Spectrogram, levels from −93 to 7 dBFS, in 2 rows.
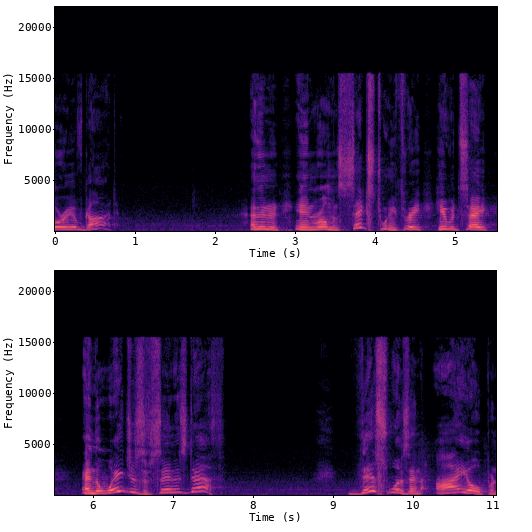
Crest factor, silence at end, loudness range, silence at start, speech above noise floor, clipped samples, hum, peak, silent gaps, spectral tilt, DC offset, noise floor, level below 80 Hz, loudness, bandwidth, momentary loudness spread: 22 dB; 0 s; 5 LU; 0 s; 34 dB; under 0.1%; none; -12 dBFS; none; -4 dB/octave; under 0.1%; -67 dBFS; -80 dBFS; -33 LUFS; 15.5 kHz; 9 LU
